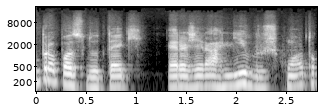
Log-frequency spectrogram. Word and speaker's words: TeX: com muitas notações Matemáticas a palavra Tec deriva das três primeiras letras da palavra tecnologia em grego o sugestão do próprio Donald na a pronúncia deve ser Tec não Tex mais tarde em meados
